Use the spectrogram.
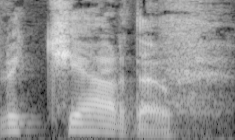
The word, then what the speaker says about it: Ricciardo: CI in Italian is pronounced ch, so it's Ricciardo.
